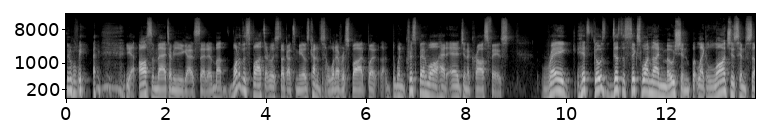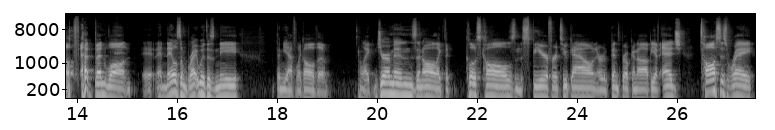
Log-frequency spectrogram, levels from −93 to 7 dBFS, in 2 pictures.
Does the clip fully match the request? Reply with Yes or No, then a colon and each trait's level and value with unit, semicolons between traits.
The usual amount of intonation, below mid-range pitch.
No: wide, 6.1 semitones; low, 120 Hz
